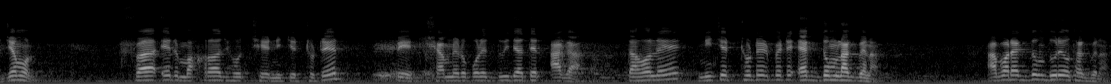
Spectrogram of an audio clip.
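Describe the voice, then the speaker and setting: A man teaching a Quran recitation class, chanting verses in drawn-out tones and drilling his students to repeat after him. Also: sits high. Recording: clear steady background noise.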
